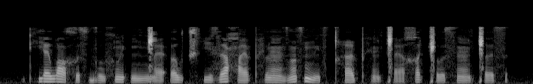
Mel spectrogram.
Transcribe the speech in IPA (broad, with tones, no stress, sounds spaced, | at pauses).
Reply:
pʰ j ɛ˥ w ɒ˧˩ x ʊ˧˩ s ɡ w ʊ˩ xʷ ĩ˧˩ ʔ ĩ˩ ŋ͡ǁ æ˩ ʔ ʌ˧˩ w t͡ʃʰ i˧˩ z ɜ˥ ħ æ˨˦ pʰ l æ̃˧˩ z ɔ̃˥ s m ĩ˩ s qʰ i˨˦ pʰ ɛ̃˩ ǁ æ˩ χ ə˥ ǁ ʊ˨˦ s æ̃˥ ǁ ə˥ s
